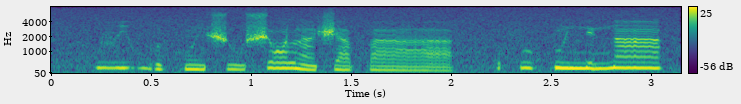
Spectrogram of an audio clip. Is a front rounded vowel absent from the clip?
yes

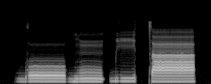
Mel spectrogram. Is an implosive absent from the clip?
no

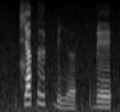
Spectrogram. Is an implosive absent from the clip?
no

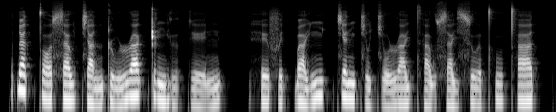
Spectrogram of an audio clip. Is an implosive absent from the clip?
no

